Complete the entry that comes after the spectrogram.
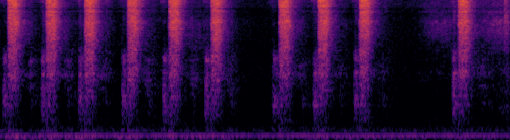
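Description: A Nyx setting spray bottle fires about ten short, even hissing bursts in a quick regular rhythm, each spritz close and distinct over a low background hum.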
